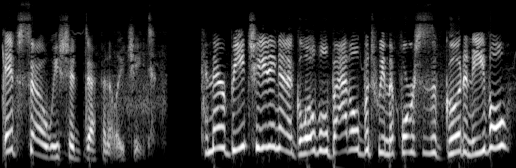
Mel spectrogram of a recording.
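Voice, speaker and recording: A quirky female robot sidekick from a video game, pitched high and very bright. She chats in a perky, theatrical, comic way as a mission guide, swinging widely in pitch from line to line. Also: lively intonation, fast, dry recording. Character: upbeat, quirky female robot assistant guiding the commander.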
